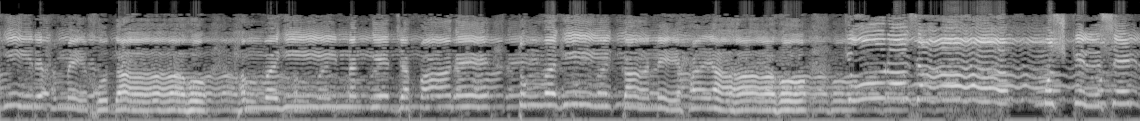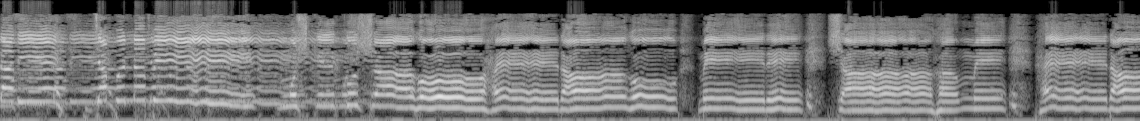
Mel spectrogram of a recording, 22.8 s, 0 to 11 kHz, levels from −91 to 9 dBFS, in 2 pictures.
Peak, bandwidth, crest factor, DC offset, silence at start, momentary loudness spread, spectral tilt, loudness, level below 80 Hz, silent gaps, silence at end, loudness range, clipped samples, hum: 0 dBFS; 11 kHz; 10 dB; 1%; 0 s; 9 LU; -1 dB/octave; -9 LUFS; -48 dBFS; none; 0 s; 6 LU; 0.3%; none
